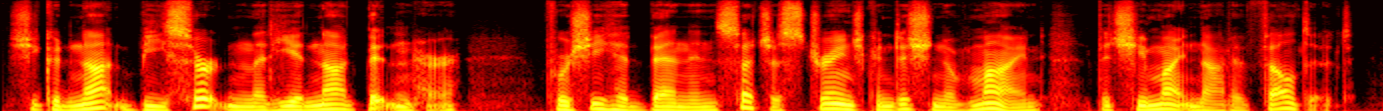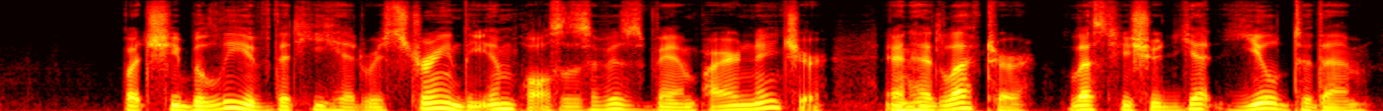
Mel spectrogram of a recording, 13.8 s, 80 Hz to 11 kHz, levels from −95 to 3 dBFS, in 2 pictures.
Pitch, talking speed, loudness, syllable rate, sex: 120 Hz, 230 wpm, -20 LUFS, 5.7 syllables/s, male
